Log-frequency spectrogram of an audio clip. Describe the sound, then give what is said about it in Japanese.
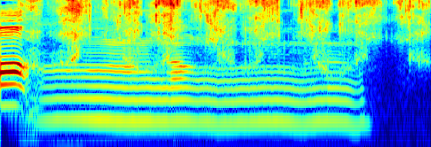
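A toothbrush scrubs teeth in quick, rhythmic strokes beneath a sustained, steady hummed voice note that cuts off shortly before the end. “はい、歯を磨いて。”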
